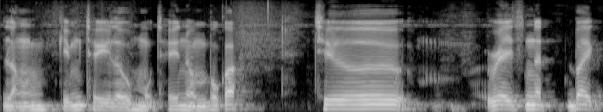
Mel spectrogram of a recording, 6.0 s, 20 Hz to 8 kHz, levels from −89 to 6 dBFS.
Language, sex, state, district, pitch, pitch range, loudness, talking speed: Mizo, male, Mizoram, Aizawl, 105 Hz, 100-115 Hz, -16 LUFS, 150 wpm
